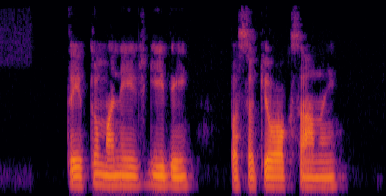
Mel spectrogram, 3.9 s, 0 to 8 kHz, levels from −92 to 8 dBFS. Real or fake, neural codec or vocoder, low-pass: real; none; 7.2 kHz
